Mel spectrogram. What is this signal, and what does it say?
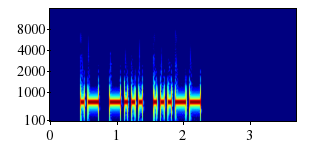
Morse code, heard as a keyed tone, about 22 wpm, 700 Hz. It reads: AB3
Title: USA Call Sign Prefixes - Repeated 2x - 22wpm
